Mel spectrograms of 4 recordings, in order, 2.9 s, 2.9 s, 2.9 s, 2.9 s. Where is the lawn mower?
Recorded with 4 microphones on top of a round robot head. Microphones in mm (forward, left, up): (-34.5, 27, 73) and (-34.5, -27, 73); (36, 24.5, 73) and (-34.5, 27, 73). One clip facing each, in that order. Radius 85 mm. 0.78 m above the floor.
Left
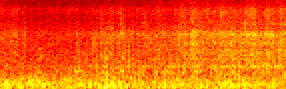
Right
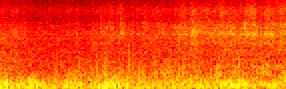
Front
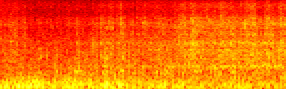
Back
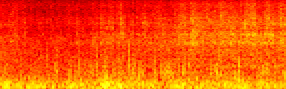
35° left; by 2.9 s 40° left.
